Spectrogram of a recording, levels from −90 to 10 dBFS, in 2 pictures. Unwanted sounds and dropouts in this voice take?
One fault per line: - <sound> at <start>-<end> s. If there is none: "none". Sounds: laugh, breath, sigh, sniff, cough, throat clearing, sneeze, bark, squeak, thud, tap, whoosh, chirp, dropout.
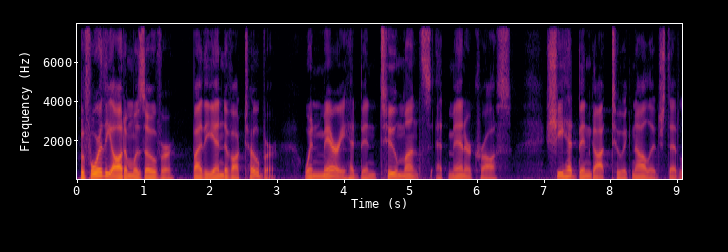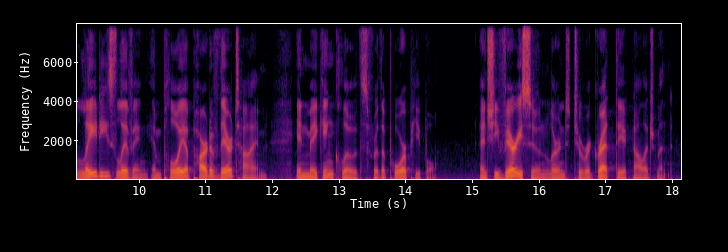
none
